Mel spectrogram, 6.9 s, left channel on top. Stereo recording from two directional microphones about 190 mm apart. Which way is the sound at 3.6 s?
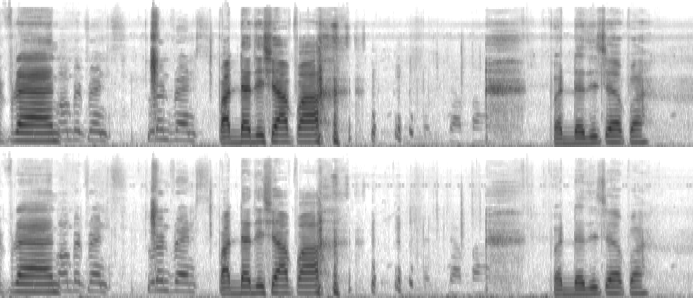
10° right (ahead or behind).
